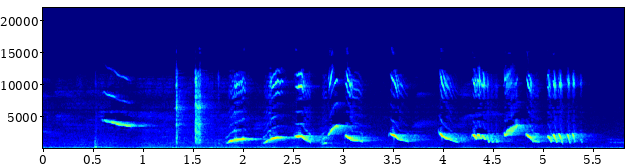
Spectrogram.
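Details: White-rumped shama singing in many voices, meant to stir other shamas into song: a rapid run of varied whistled phrases, some slurred downward, others rising, with sharp high clicks and notes between them and a quiet background.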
